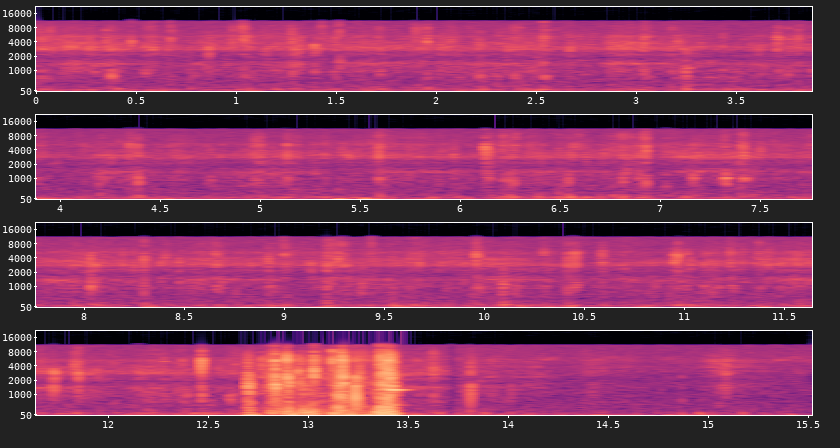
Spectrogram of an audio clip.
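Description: Horses' hooves clopping on a gravel track: faint, irregular clicks over a steady hiss. A loud, rough burst of noise lasts under a second near the end.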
